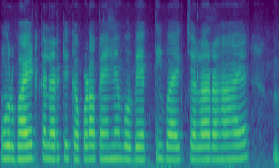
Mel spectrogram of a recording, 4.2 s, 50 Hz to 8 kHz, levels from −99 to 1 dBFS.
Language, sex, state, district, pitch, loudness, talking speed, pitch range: Hindi, female, Uttar Pradesh, Gorakhpur, 225 Hz, -25 LUFS, 185 wpm, 220-230 Hz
